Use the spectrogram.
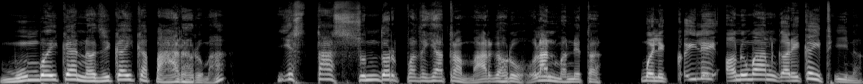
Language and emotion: Nepali, surprised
